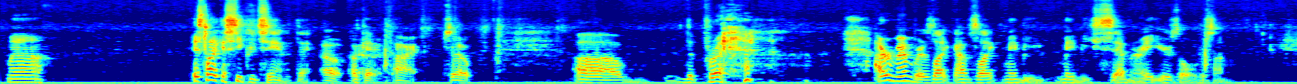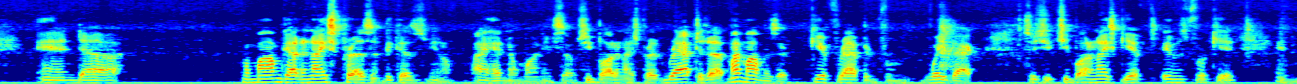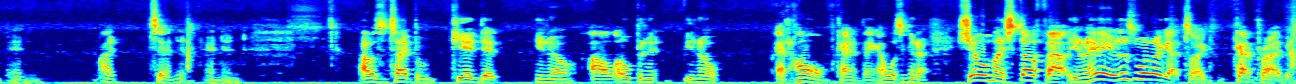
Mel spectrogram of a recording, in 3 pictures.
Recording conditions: poor sound quality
